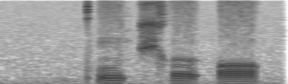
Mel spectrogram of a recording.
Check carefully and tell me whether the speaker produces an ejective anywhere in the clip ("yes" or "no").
yes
